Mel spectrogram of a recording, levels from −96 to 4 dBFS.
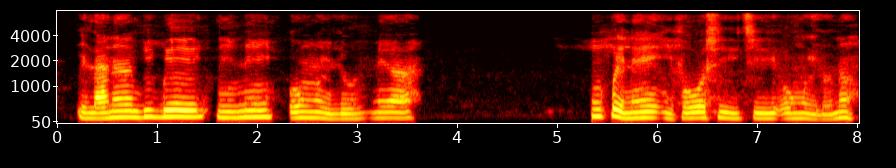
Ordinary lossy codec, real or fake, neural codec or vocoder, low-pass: none; fake; codec, 44.1 kHz, 7.8 kbps, Pupu-Codec; 7.2 kHz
